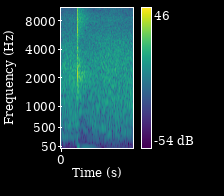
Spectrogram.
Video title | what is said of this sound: Baryl band, visite de travail gwada 11 2012 | Il n'est même pas serré en beau serré, il est mou.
